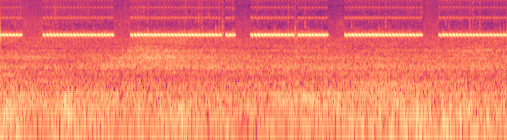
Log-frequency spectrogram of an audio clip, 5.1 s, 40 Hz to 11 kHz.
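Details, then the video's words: Near Brighton, UK, on 21 September 2019, an Italian tree cricket of a small colony gives five bright, even trills of about a second each, split by brief gaps. Quiet low-frequency background hum. "Italian Tree Cricket"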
